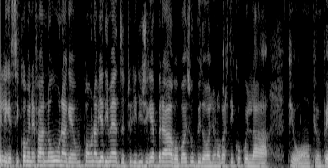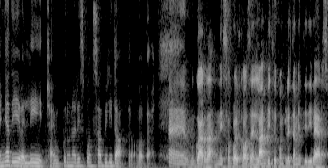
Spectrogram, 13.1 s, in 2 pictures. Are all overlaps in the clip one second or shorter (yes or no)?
yes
